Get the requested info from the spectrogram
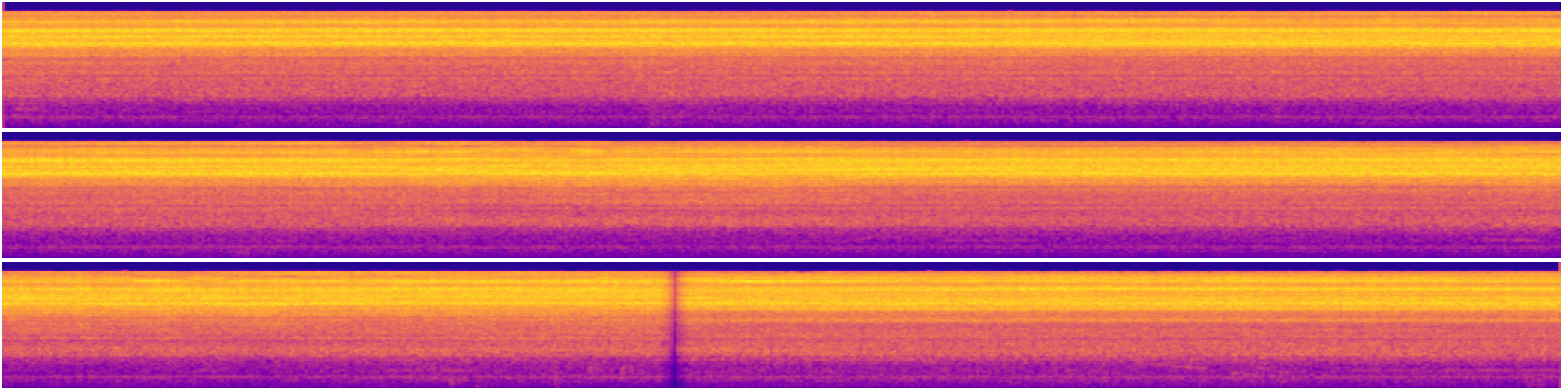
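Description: Steady, high-pitched hiss of an Er,Cr:YSGG Waterlase dental laser working with its air-water spray during gum surgery, with one brief dropout near the end.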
